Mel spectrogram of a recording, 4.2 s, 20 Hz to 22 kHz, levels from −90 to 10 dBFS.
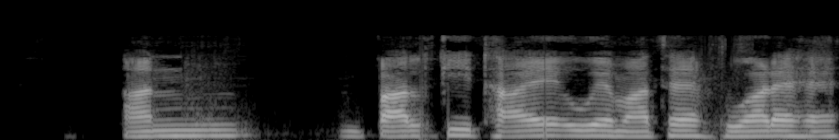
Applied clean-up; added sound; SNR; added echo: neural separator model SepFormer DNS4.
